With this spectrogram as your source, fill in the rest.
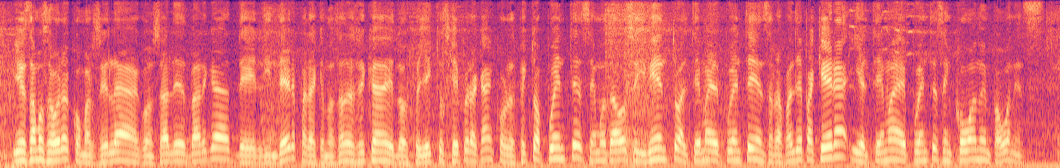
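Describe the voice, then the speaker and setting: Music runs in the background as a man speaks with a fairly high pitch. He goes at a very fast pace with hardly any pauses. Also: ordinary pitch variation. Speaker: local radio journalist. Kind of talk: radio news interview. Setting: on location reporting.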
